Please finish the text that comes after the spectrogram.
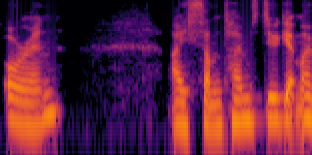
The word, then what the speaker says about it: Orion: we learned that gm's oren facility it's spelt orion but i have it on good authority it's pronounced oren i sometimes do get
